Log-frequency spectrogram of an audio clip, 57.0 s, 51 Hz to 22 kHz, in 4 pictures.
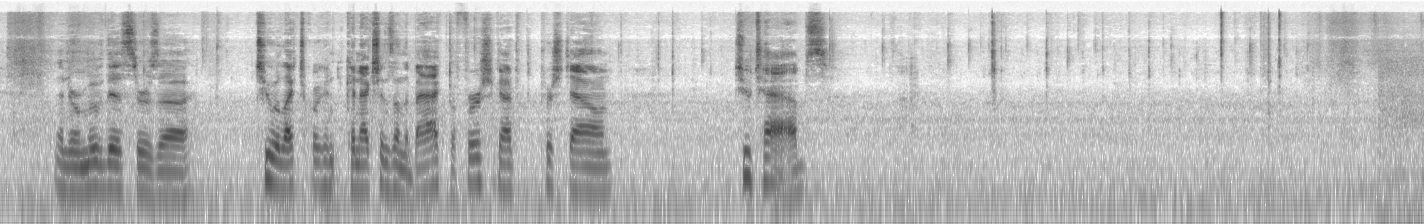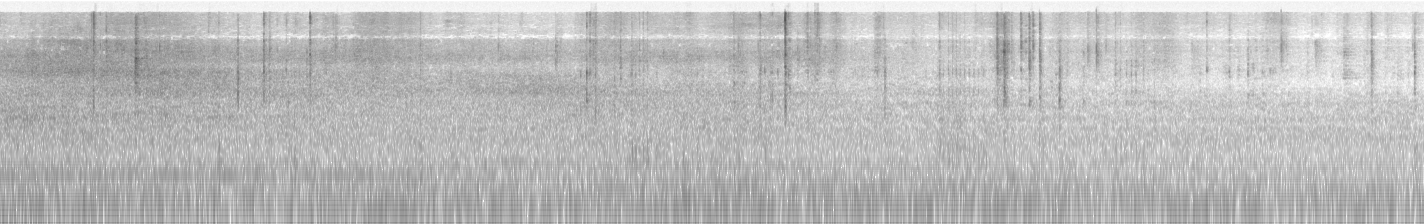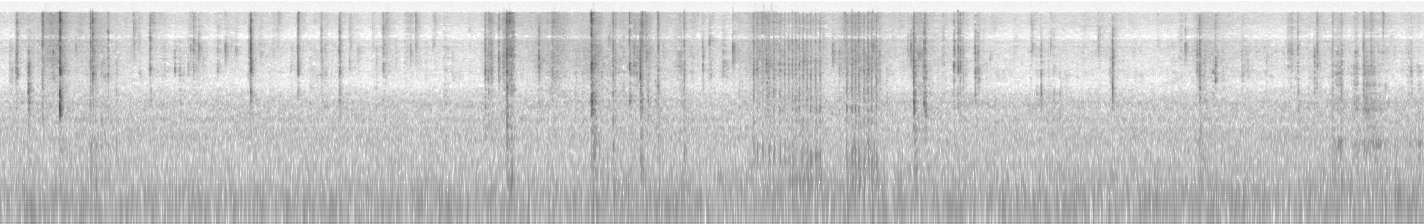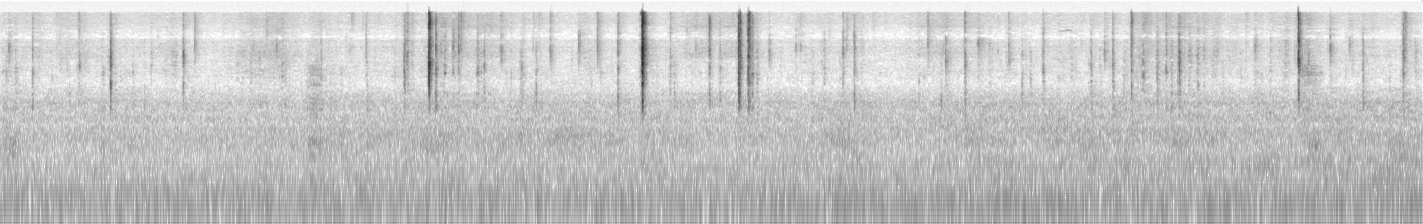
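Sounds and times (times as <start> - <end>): steady low hum: 8.2 - 26.5.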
